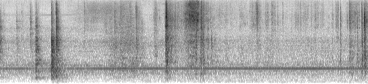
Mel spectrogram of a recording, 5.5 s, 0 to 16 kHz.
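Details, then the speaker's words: Masterbuilt Gravity Series 1050 charcoal smoker burning hardwood lump charcoal and oak chunks, brisket at 155°F: the control fan kicks on after the lid is opened to recover temperature. A steady mid-pitched hum with lid and handling knocks; normal fan running. "You can hear that fan kick on when you open it to get that temperature back up."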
